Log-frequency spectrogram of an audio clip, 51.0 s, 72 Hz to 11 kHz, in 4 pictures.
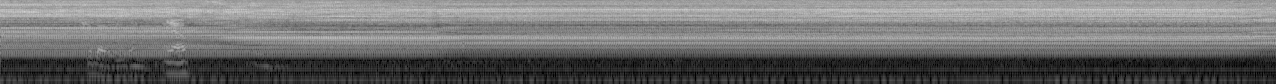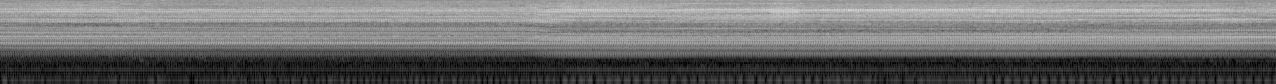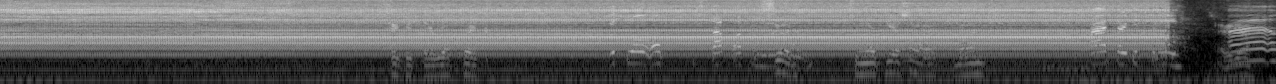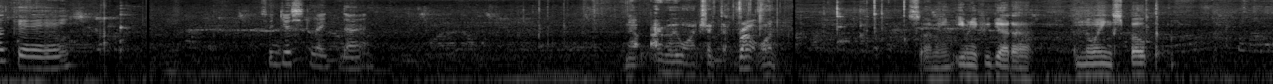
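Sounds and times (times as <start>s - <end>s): air compressor motor droning: 0.0s - 38.6s.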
